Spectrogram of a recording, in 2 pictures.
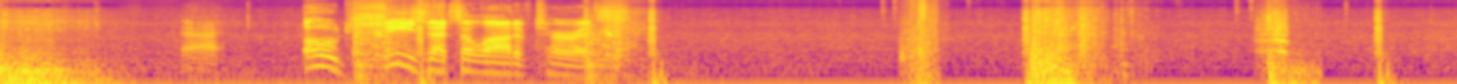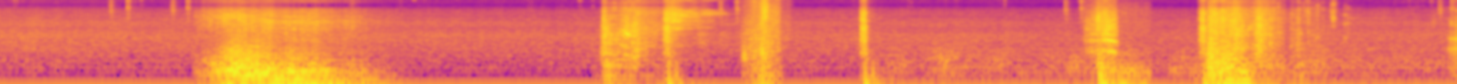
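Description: Magic spells whoosh and crackle in short bursts.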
